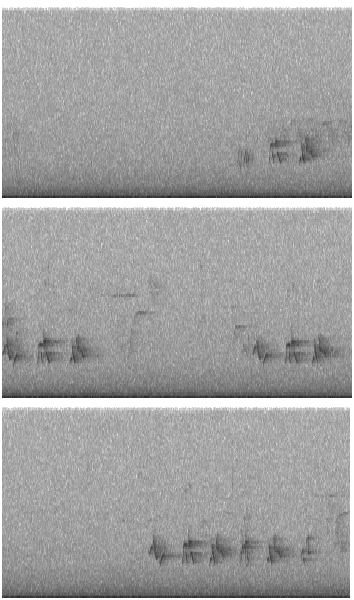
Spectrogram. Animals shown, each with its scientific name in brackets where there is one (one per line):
Black-throated Green Warbler (Setophaga virens)
American Robin (Turdus migratorius)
